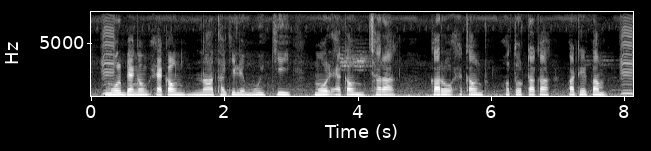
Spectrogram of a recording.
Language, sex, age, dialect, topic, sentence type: Bengali, male, 18-24, Rajbangshi, banking, question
